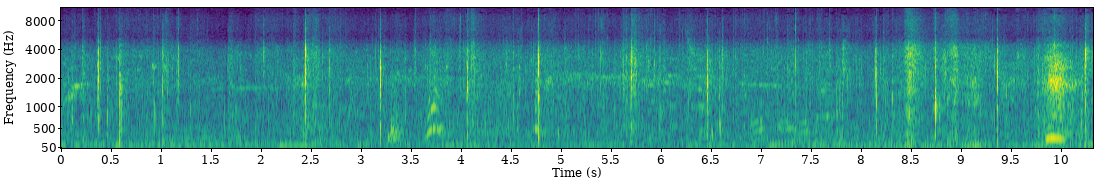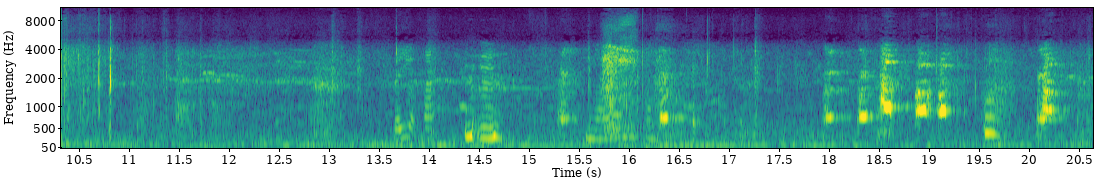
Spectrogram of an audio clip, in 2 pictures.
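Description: Footsteps crunch on dirt and gravel outdoors.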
